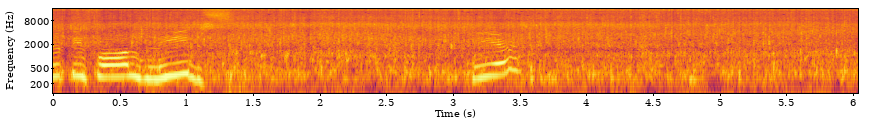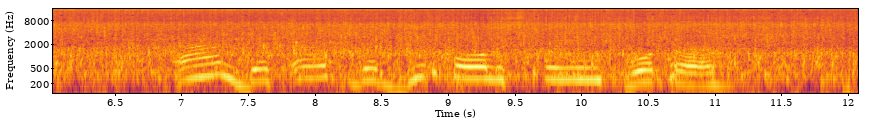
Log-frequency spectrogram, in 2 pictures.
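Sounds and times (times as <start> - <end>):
water pouring and splashing: 0.0 - 12.0.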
